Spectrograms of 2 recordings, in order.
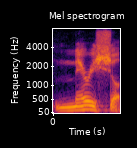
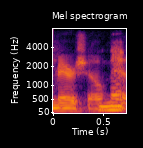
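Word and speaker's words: Marichal: We, Sam and I are here in the Juan Marishaw. Marishaw, Juan Marishell, Juan Marish.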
